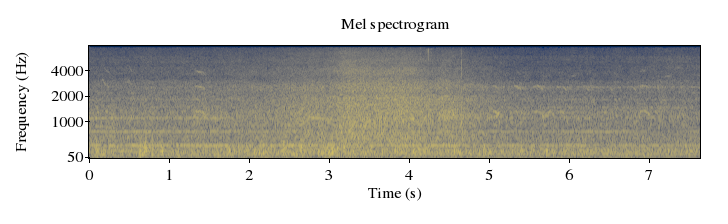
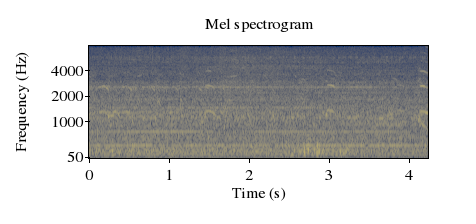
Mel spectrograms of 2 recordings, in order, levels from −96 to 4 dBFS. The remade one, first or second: first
